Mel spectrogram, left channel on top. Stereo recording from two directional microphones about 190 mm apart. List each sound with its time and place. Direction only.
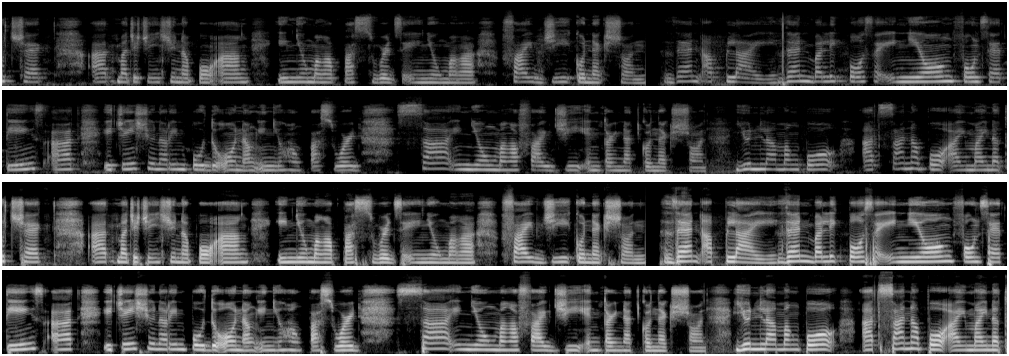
0.0 s a woman's voice: 40° right (ahead or behind)
6.6 s a woman's voice: 55° right (ahead or behind)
